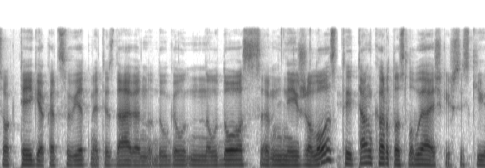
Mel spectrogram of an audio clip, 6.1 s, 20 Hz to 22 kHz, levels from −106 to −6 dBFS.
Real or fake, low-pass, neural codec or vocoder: fake; 10.8 kHz; vocoder, 48 kHz, 128 mel bands, Vocos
